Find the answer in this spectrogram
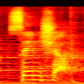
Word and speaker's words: censure: এই শব্দটি হচ্ছে সেনসা, CENSURE, সেনসা। সেনসার শব্দটি আরটি অনেকটা অমিট থাকে, ইংরেজি উচ্চারণ হচ্ছে সেনসা।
